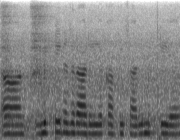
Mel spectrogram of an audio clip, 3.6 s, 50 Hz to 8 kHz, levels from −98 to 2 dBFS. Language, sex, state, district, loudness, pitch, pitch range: Hindi, female, Haryana, Rohtak, -16 LUFS, 190 Hz, 185-200 Hz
